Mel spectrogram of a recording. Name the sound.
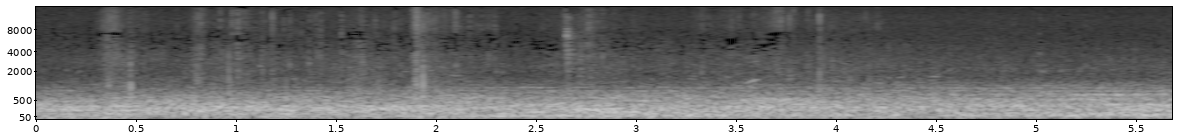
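airplane flying overhead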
